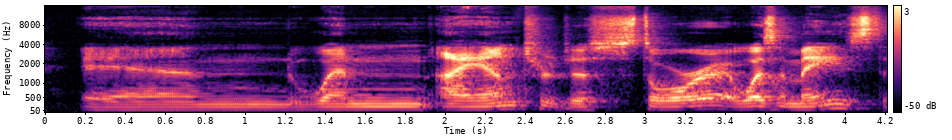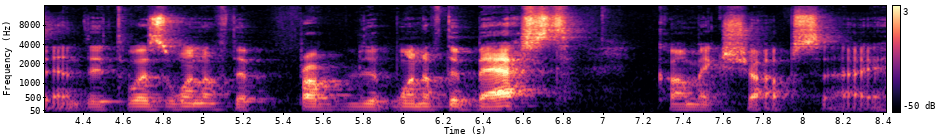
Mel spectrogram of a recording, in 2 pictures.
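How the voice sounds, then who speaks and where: A man with a Portuguese accent speaks in a very deep, low voice with flat, monotone intonation. Audible room echo surrounds the recording. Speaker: comic artist. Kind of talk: casual vlog talk. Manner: halting, with repetitions.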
